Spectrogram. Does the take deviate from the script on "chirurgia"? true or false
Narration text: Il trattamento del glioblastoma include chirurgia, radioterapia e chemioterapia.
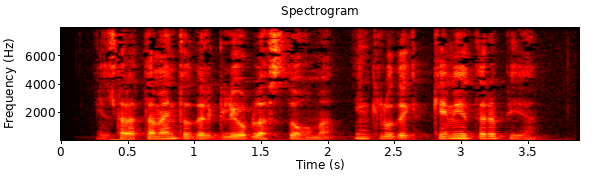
true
